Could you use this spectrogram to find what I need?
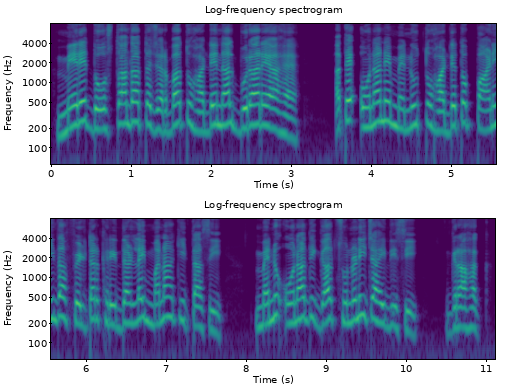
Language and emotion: Punjabi, disgusted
